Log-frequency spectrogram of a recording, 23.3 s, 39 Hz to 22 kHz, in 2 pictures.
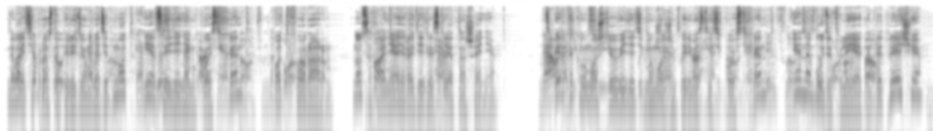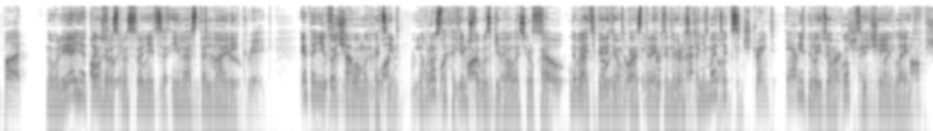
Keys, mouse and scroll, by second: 0.6 click, 1.5-2.6 scroll up 1, 2.8 alt+p, 7.8 middle click, 8.8 click, 9.8 ctrl+Tab, 11.0 g, 19.9 middle click, 20.7 click, 21.2 middle click.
